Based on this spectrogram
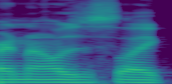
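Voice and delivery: ordinary talk

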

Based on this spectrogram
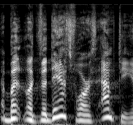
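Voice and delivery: ordinary delivery

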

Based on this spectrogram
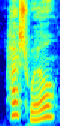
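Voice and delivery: high-pitched, mild reprimand; scolding. Acted. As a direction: shush him like a bossy child. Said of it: "Katy scolded".

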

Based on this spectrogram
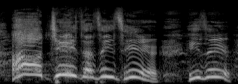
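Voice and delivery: very high, loud frantic cry; hammed-up panic. Boy mistakes dad's arrival for Jesus, hammed-up panic. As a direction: shriek it in mock terror.

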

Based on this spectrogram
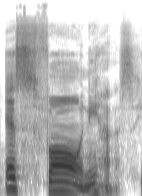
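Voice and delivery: "اصفهانی" as es-foo-ni with open long aw, no h; correct local pronunciation. Shown as a demonstration. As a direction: drop the h and stretch the middle vowel in "اصفهانی": esfaaani. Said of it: "اسمش در واقع در تلفظ صحیح".

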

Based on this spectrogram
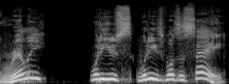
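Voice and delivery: high, quick surprised questions; mock-innocent astonishment; mother's retold surprise. Mother's surprise at being corrected.

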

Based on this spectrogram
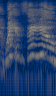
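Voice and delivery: loud high mock yell. Joining the friend's retold yell at a stranger, loud mock yell. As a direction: shout it over the laughter. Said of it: "yelling at stripping man".

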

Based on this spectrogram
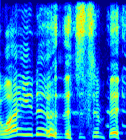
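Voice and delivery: high, laughing mock whine; lightly imitated plea through laughter; mock embarrassed protest. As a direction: protest like a teased, bashful friend. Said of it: "You got a little bashful earlier".

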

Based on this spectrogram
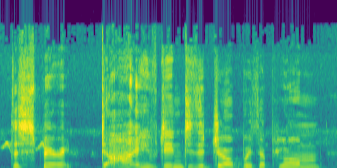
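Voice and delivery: ordinary delivery

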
